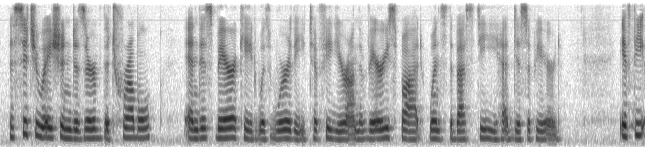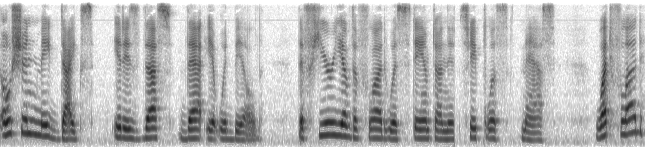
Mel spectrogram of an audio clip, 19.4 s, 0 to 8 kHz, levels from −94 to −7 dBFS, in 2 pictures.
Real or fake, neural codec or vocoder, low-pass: real; none; 7.2 kHz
